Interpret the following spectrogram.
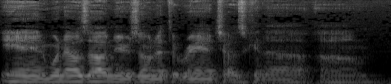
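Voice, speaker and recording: There is audible room echo as a man with an American accent talks at a fairly quick pace, his tone dark and mellow and his intonation fairly even. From Wisconsin, US Midwest. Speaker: real estate broker. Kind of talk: casual interview.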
